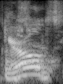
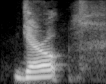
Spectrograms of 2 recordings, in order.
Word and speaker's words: Geralt: And Geralt's like 74 or something like that.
